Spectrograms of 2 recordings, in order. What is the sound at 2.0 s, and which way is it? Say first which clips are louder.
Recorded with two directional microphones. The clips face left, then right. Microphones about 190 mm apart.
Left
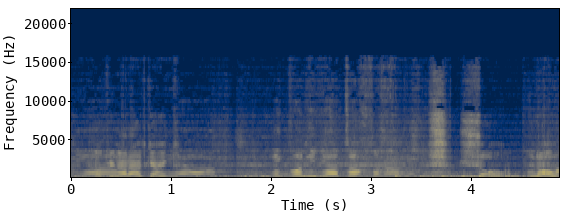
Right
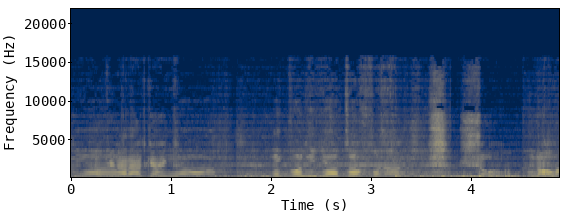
Speech: even; 5° right (ahead or behind).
